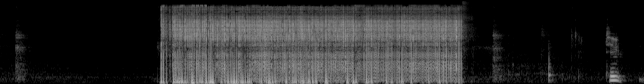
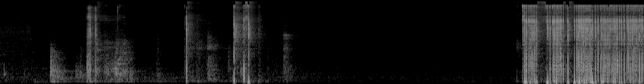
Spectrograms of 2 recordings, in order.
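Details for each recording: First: Hobart Ironman 240 MIG welder with ground clamp moved directly onto the workpiece instead of the table: three seconds of steady, even frying crackle with no pops or breaks; smooth, stable arc with good wire feed. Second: Hobart Ironman 240 MIG welder, welding on the table with ground C-clamped to table: a few light clicks, pause, then harsh crackle and brief spitting at arc start before steadying; caused by poor ground, not the wire run-in feature.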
